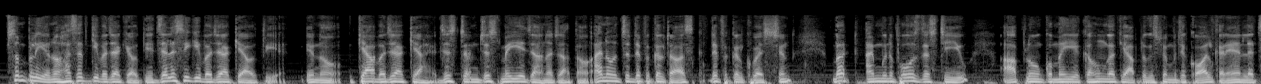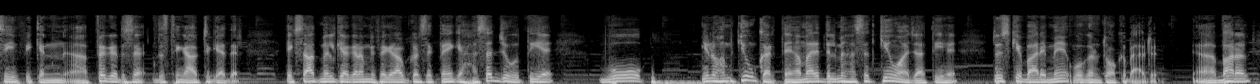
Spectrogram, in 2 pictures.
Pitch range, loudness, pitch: 105-130 Hz, -19 LUFS, 115 Hz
